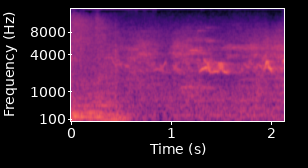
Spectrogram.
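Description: Short bird chirps repeating in the background ambience, starting about a second in, after a music cue dies away about half a second in.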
